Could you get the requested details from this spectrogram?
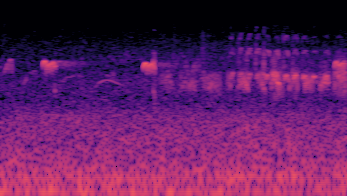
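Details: Cactus wren in the desert Southwest gives a harsh, rapid run of rasping chug notes near the end, with Gambel's quail and ash-throated flycatcher giving brief whistled notes earlier over a low rumble.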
